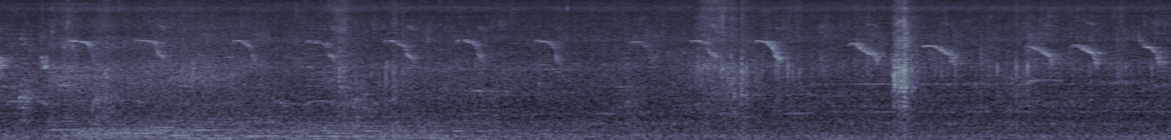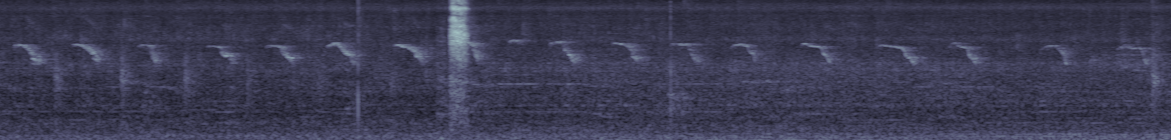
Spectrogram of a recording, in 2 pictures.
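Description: A bird calling over and over, a short downward-slurred chirp about twice a second. A few sharp clicks stand out, the loudest about two-thirds of the way through.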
